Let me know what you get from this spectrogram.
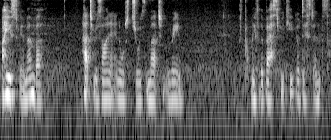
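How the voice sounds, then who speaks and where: A woman's voice: on the low side, level tone, quick pace, darkish tone, slight background noise, lightly acted. A woman playing a candid, friendly spacefarer in a sci-fi audio drama, talking in a casual, conversational way. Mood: wary. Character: candid, weary but friendly female spacefarer.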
